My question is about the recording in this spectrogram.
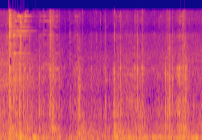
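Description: Faint rustling and small clicks of a hand rummaging in a cardboard box of parts, with a low steady rumble underneath.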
